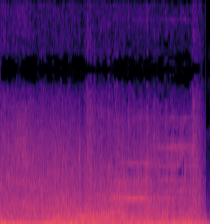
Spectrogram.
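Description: A large explosion in film sound effects: a sudden blast right at the start, then a dense, loud rumble that carries on without a break.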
